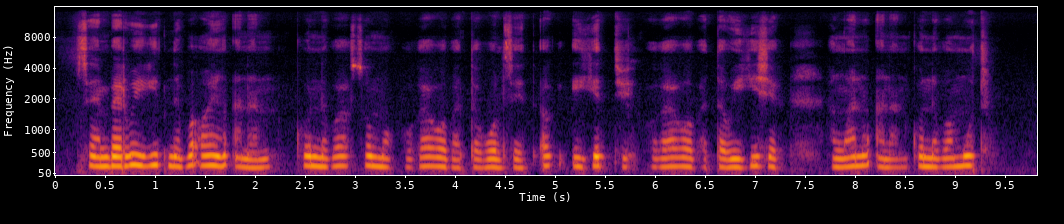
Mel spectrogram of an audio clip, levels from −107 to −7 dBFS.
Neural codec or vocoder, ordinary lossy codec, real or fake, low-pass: none; none; real; 14.4 kHz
